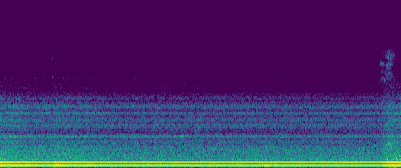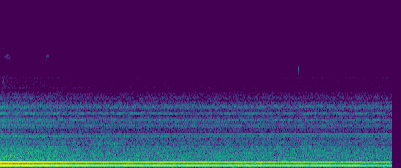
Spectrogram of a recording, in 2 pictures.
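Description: A steady electrical hum: one unchanging pitched tone with a weaker tone an octave above it, and a faint click about three seconds in.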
